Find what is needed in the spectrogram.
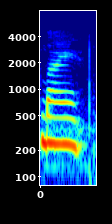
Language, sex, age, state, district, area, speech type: Hindi, female, 18-30, Uttar Pradesh, Mau, rural, read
